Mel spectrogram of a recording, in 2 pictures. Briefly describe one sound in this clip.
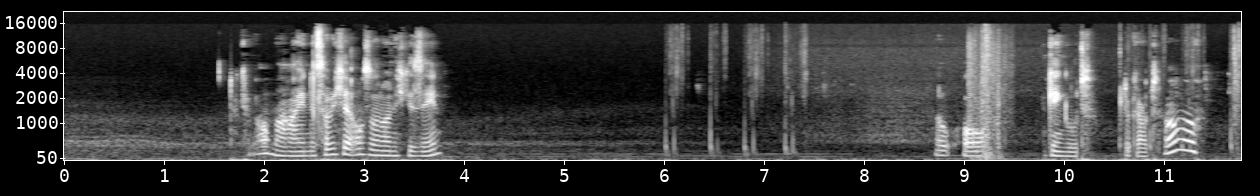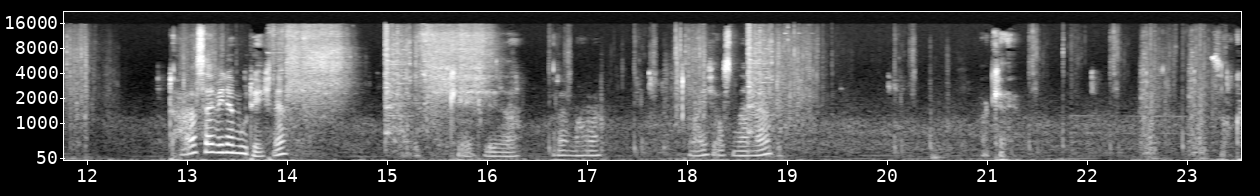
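Footsteps scuff across hard pavement.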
